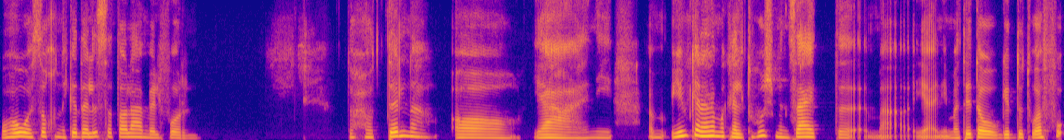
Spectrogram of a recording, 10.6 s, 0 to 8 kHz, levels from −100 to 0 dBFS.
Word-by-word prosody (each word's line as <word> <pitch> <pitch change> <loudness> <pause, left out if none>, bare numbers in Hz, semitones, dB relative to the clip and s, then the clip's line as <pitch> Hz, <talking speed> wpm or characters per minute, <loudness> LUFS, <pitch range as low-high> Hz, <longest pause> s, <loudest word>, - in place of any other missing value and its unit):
وهو 215 +5 +3
سخن 215 -1 -3
كده 215 +2 -1
لسّه 220 +1 +2
طالع 210 -1 0
من 190 - -9
الفرن. 160 -3 -6 1.5
تحط 195 +3 -4
لنا 235 -5 +2 0.2
آه 170 -4 -2 0.2
يعني 165 -1 -1 0.4
امم 185 -1 -9
يمكن 265 +6 +5
أنا 260 +1 +8
ما 245 -1 +1
كلتهوش 215 +5 0
من 195 -3 -3
ساعة 215 +3 +6 0.5
ما - - -10 0.2
يعني - - -5
ما 160 - -6
تيتة 185 +2 +3
وجدّوا 170 +2 -1
اتوفوا، 185 +2 -1
190 Hz, 135 wpm, -21 LUFS, 170-215 Hz, 1.5 s, أنا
